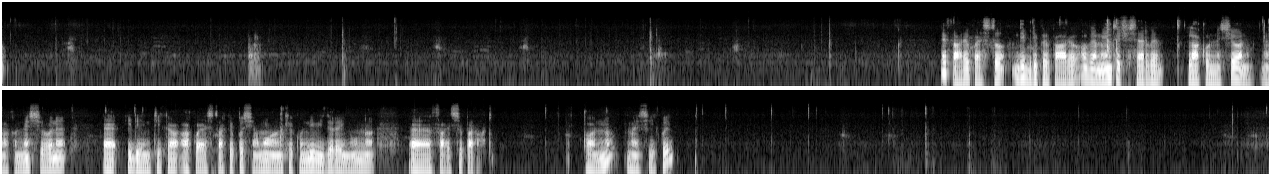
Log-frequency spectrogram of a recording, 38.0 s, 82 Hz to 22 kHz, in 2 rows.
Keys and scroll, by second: 0.4-2.1 typing, 3.0 Return, 3.8-4.6 typing, 5.0 Return, 5.8 BackSpace, 7.4 Tab, 8.2 typing, 9.0 Up, 9.4 End, 9.6 Return, 9.8 ctrl+v, 10.8 Home, 11.2 Caps_Lock, 12.2 Tab, 24.4 ctrl+s, 30.4 ctrl+c, 32.6 Return, 33.2 Home, 33.6 ctrl+v, 35.6 Tab, 36.4 Tab.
